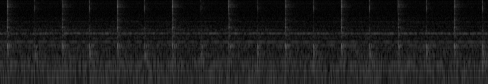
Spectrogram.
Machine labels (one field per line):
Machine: valve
